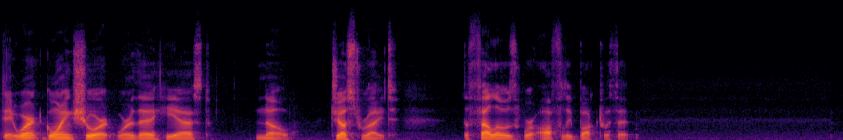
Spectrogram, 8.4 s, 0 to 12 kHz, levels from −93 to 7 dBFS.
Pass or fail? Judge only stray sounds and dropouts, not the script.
pass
